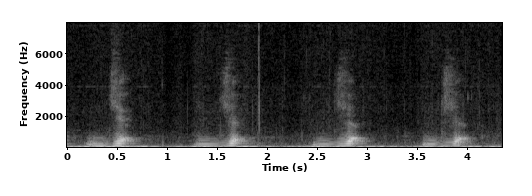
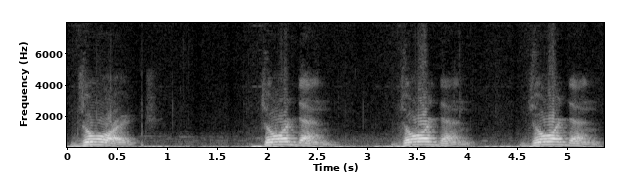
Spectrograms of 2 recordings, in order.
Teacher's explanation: زي ما بنطق صوت ج ج ج ج، زي ما بقول جورج، جوردن، جوردن، جوردن، بحس ان لساني بيرجع لورا ومقدمة اللسان بتلمس البالت او الهارد بالت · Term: palatal sounds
